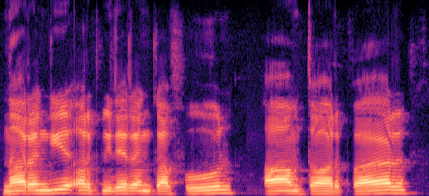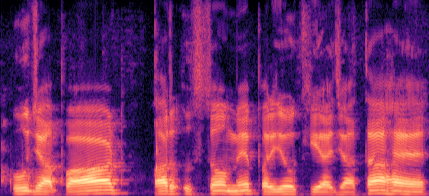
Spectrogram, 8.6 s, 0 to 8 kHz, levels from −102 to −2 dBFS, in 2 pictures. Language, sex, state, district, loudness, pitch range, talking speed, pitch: Hindi, male, Jharkhand, Ranchi, -14 LUFS, 105-125 Hz, 120 wpm, 115 Hz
